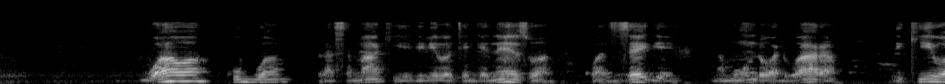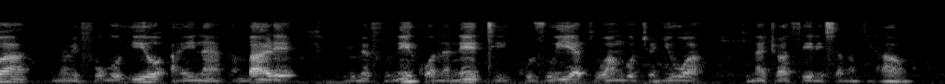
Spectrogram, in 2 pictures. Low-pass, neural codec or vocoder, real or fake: 7.2 kHz; vocoder, 44.1 kHz, 128 mel bands, Pupu-Vocoder; fake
